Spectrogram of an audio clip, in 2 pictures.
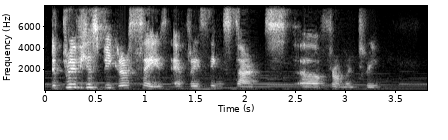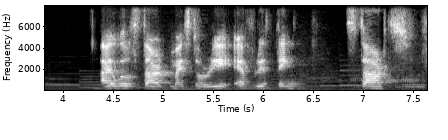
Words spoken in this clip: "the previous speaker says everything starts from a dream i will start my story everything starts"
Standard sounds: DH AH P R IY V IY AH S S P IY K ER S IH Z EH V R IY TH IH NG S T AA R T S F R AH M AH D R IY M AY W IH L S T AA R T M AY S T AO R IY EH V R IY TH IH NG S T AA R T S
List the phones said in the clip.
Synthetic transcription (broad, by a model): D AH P R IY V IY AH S S P IY K ER S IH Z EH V R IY T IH NG S T AA R T S F R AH M AH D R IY AY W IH L S T AA R T M AY S T AO R IY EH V R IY T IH NG S T AA R T S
